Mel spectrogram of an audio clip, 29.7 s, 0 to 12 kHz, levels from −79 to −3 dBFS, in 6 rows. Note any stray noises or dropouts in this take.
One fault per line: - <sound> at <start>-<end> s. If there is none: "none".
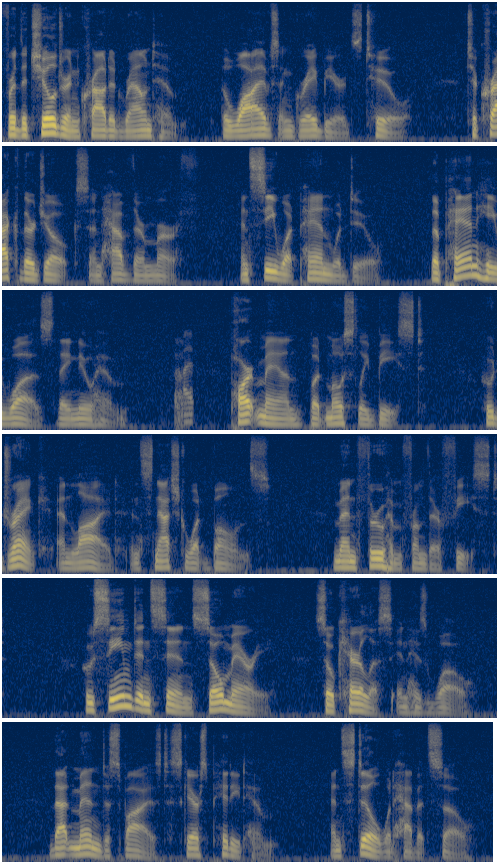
- laugh at 11.6-11.8 s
